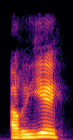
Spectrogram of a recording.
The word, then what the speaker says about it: Aryeh: Aryeh. That's a lion, aryeh. The a sound comes from the throat.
